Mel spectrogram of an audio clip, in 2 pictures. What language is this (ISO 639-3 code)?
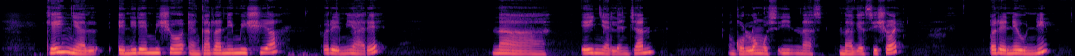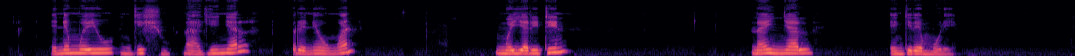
mas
